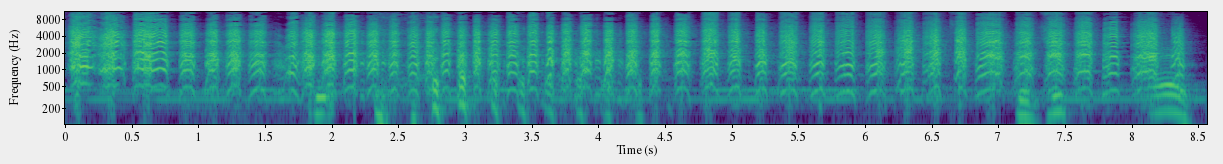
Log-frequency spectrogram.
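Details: Pet Moluccan cockatoo indoors in maniacal laughter: a long, loud run of harsh, buzzy pulsed notes repeated about four to five per second, rising and falling slightly, ending abruptly; faint steady hum behind.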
